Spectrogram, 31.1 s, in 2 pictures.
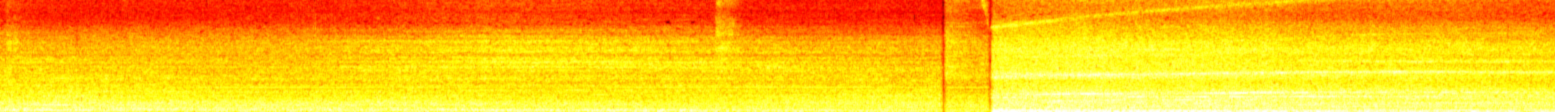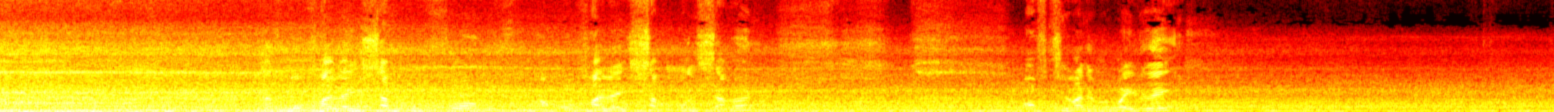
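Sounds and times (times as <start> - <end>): high whines: 0.0 - 24.1
train wheels rumbling on rail: 0.0 - 31.0.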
